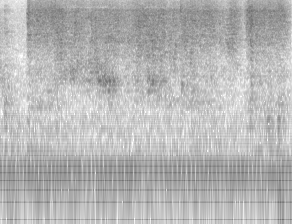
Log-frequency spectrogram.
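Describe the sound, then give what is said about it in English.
A faucet runs steadily with a broad rushing hiss of water as someone washes their hands, continuous from just after the start to the end, with a low steady hum underneath and no talking. “I'm going to wash my hands.”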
